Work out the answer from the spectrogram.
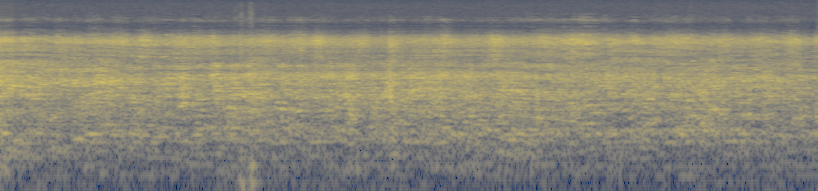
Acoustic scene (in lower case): crowded indoor space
